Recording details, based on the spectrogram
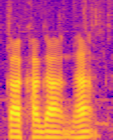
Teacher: इन व्यंजनों का उच्चारण करते समय जीहा का पिछला भाग तालु का स्पर्श करते हैं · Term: कंठ व्यंजन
